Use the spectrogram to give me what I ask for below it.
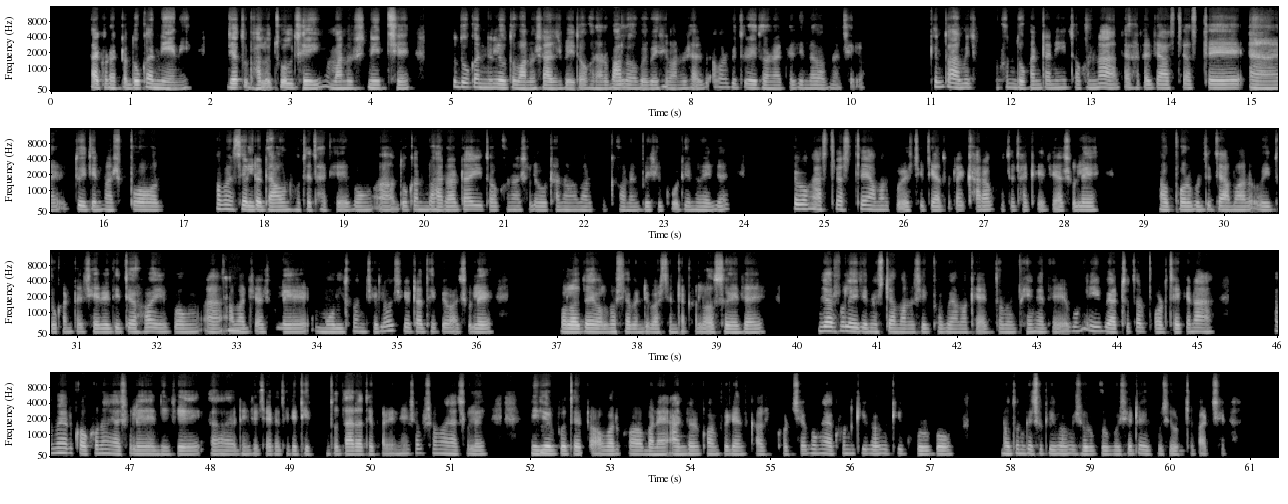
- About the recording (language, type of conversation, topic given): Bengali, advice, ব্যর্থ হলে কীভাবে নিজের মূল্য কম ভাবা বন্ধ করতে পারি?
- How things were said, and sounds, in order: unintelligible speech; other background noise; unintelligible speech; tapping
